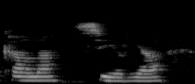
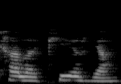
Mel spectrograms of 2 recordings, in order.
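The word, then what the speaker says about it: Calacirya: It could be Cala Kyria too. C is supposed to be pronounced K, but I like Cala Syria better.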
